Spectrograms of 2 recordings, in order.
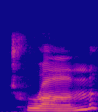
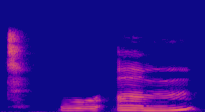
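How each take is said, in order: First: Said in the usual way. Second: "Tr-, um" with T, R and UM apart; sound by sound. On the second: Shown as a demonstration. Teacher sounding out for learners, "Tr-, um" piece by piece. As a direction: pause between the sounds of "Tr-, um". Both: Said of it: "saying all the sounds individually".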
